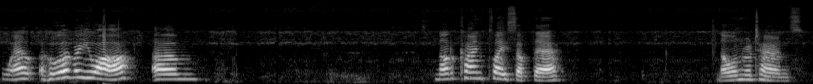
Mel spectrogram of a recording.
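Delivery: loud, firm gate guard; stern guard. Acted. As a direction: bar the way like a soldier. Guard warns about demons.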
